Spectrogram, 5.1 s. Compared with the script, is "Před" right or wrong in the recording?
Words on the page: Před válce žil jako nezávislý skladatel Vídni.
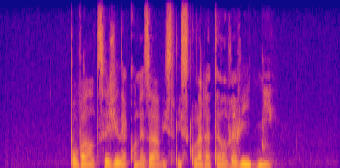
wrong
